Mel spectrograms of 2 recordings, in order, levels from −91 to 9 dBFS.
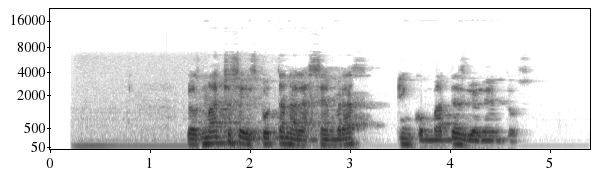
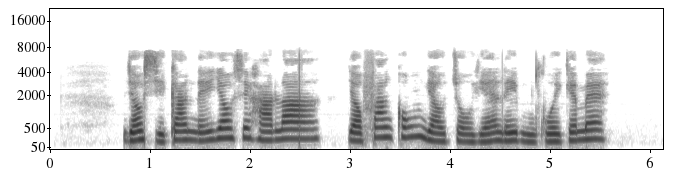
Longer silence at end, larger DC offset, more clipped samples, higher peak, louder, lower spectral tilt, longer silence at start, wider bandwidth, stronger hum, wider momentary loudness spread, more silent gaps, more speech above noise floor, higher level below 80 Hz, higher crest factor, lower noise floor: first, 0.75 s vs 0.6 s; neither; neither; about the same, 0 dBFS vs -2 dBFS; first, -15 LUFS vs -20 LUFS; first, -8 dB/octave vs -6 dB/octave; second, 0.25 s vs 0.75 s; second, 7 kHz vs 7.8 kHz; neither; first, 13 LU vs 6 LU; neither; first, 55 dB vs 44 dB; first, -48 dBFS vs -64 dBFS; about the same, 16 dB vs 18 dB; first, -69 dBFS vs -63 dBFS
